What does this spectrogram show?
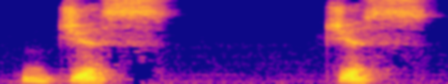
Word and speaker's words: just: So it sounds like jus, jus. So the T at the end of just is omitted.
